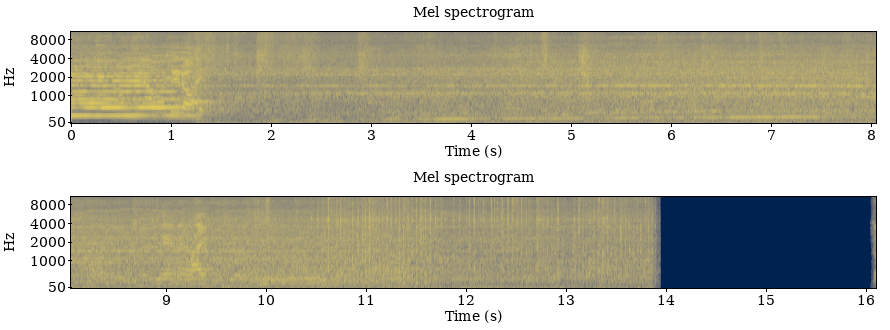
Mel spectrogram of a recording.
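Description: Suburban train travelling toward Ghoshpara station heard from inside the carriage, a loud steady rumble and rattle of wheels with a rising tonal whine, a louder burst at the start, ending abruptly.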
